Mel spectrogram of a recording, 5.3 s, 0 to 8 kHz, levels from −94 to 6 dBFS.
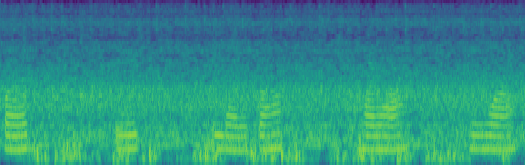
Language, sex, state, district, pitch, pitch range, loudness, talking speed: Hindi, female, Madhya Pradesh, Dhar, 200 Hz, 125-205 Hz, -17 LUFS, 55 wpm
